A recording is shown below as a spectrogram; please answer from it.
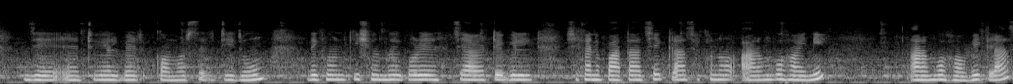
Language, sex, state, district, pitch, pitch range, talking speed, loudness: Bengali, female, West Bengal, Jhargram, 210 Hz, 205-220 Hz, 125 wpm, -17 LUFS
